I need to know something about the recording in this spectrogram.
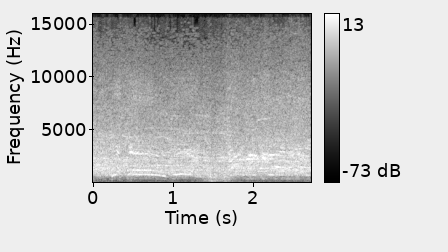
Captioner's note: crowd cheering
